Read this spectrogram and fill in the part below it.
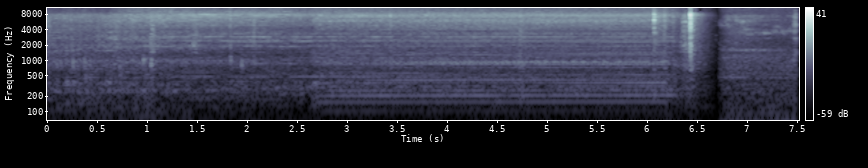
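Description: A car engine idles and hums steadily.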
